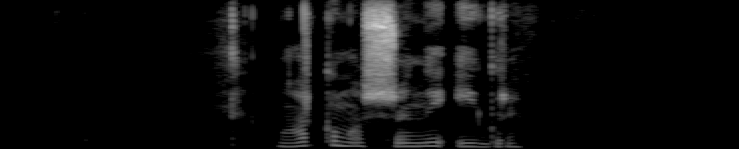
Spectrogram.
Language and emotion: Russian, neutral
